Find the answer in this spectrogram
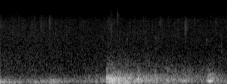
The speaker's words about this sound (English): At night, the rain continued and there was a bad storm.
